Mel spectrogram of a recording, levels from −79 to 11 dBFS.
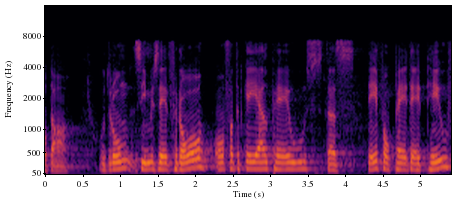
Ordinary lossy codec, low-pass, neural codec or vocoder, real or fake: none; 7.2 kHz; none; real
